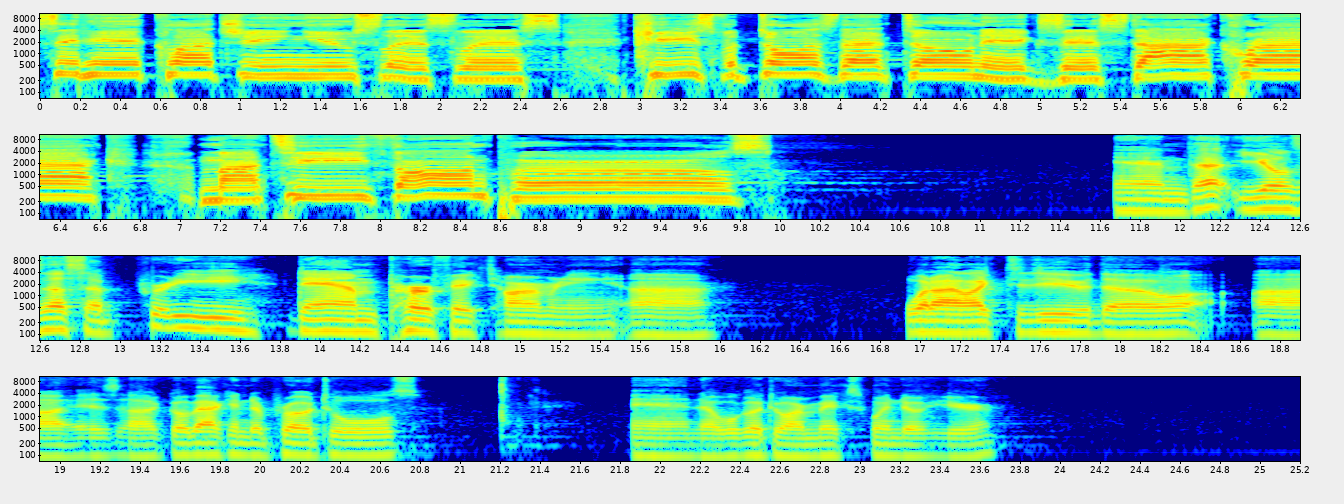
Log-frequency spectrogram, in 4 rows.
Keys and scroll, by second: 0.3 space, 10.5-11.3 typing, 19.3 super+Tab, 22.6 super+=.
